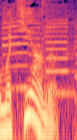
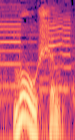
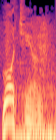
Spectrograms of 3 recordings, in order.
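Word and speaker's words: Motian: В первые годы 49 минут джаза я произносил его фамилию как Моушен. Потом великий знаток джаза, живущий нынче в Бостоне, Сабиржан Курмаев, написал мне, что Пол армянских кровей и что его фамилия и звучит по-армянски Матьян.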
